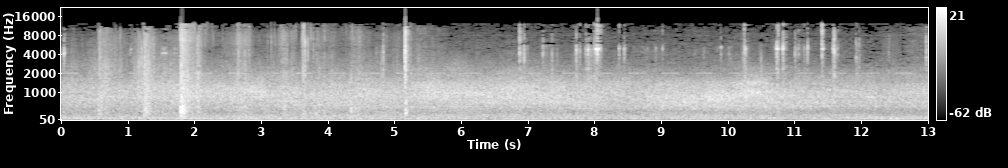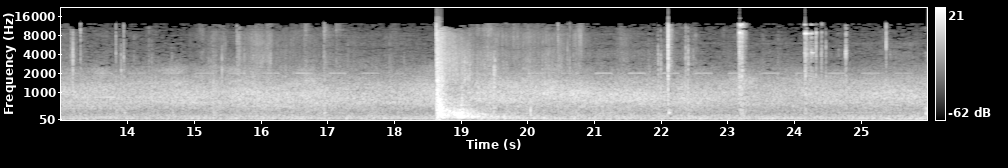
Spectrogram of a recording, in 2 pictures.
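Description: A single gunshot from a rifle firing a 275-grain bullet in a Capstick straight-wall cartridge, about two-thirds of the way through, ringing briefly after the report. Before it come scattered small clicks over a steady background hiss.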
